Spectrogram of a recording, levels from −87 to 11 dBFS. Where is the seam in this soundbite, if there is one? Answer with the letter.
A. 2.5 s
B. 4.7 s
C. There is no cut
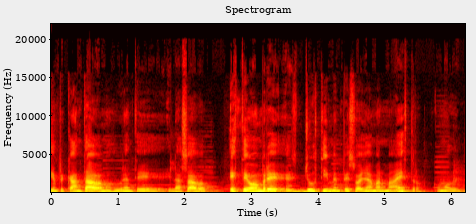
A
